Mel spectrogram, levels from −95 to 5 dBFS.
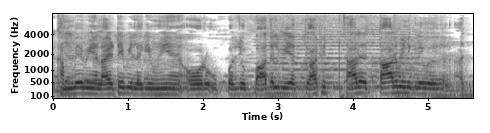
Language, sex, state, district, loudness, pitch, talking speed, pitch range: Hindi, male, Uttar Pradesh, Budaun, -20 LUFS, 150 Hz, 225 wpm, 145-165 Hz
